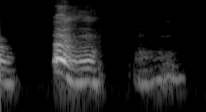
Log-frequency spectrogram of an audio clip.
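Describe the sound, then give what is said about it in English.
A basset hound in a studio lets out a short, loud, throaty bay-like yowl, followed after a pause by a softer, lower groaning whine, with no talking. “I have a dog in the studio.”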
